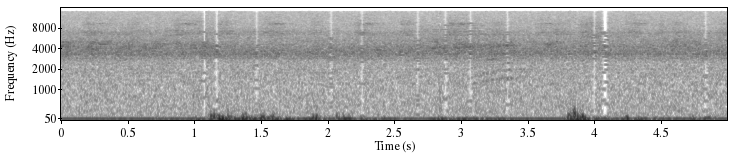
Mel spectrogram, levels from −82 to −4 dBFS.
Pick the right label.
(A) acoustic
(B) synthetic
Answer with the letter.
A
